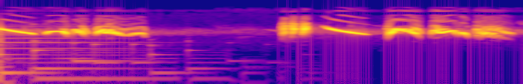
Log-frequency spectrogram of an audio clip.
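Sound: eastern bluebird song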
